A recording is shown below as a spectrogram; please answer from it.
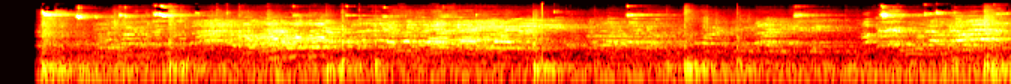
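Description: Indoor volleyball rally: the ball is struck sharply about four times, a few seconds apart, while players and spectators call out in a large echoing gym.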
